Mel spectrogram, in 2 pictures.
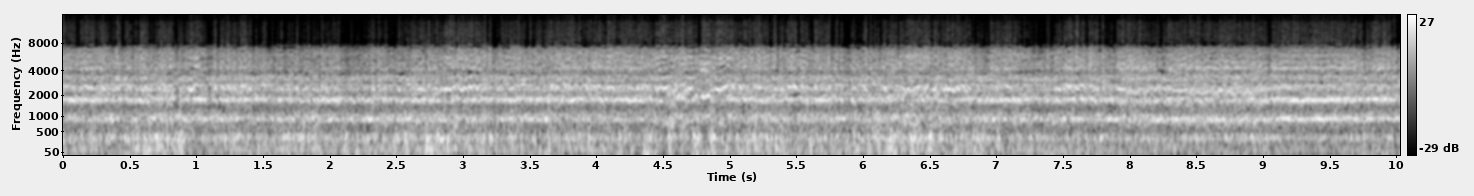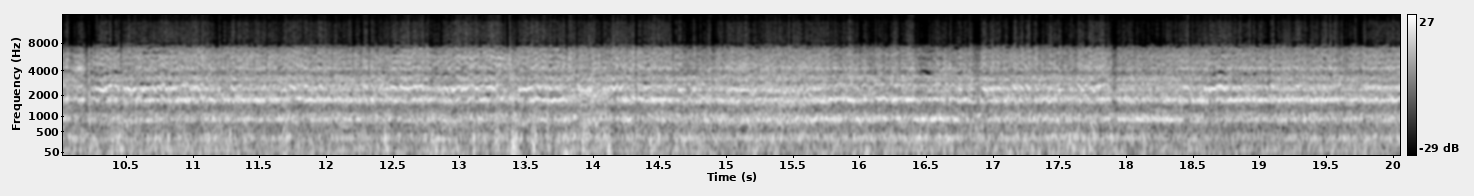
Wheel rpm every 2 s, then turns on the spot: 230, 230, 230, 230, 220, 230, 230, 230, 220, 230.
none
